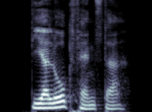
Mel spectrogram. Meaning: dialog box
- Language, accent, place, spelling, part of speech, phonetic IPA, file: German, Germany, Berlin, Dialogfenster, noun, [diaˈloːkˌfɛnstɐ], De-Dialogfenster.ogg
